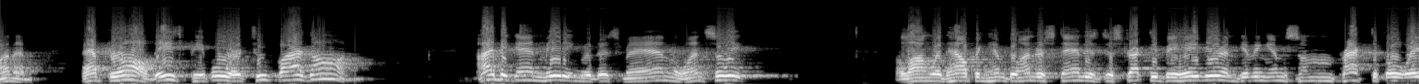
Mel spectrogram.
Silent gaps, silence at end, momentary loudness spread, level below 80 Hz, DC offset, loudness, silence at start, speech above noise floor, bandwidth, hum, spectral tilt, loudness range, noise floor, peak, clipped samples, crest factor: none; 0 s; 10 LU; -50 dBFS; under 0.1%; -8 LUFS; 0 s; 76 dB; 9.6 kHz; none; -7 dB/octave; 3 LU; -83 dBFS; 0 dBFS; 0.4%; 8 dB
